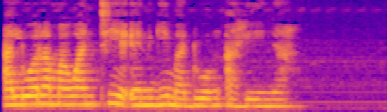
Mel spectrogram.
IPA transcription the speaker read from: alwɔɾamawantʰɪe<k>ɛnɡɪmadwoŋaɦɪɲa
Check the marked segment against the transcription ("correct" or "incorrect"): incorrect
